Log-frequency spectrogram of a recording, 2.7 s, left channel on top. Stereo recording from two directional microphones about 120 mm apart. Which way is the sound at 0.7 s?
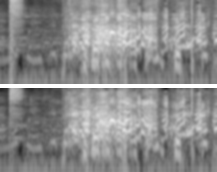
45° left (ahead or behind).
